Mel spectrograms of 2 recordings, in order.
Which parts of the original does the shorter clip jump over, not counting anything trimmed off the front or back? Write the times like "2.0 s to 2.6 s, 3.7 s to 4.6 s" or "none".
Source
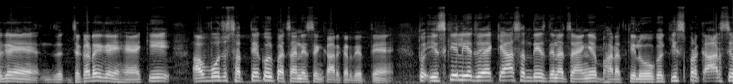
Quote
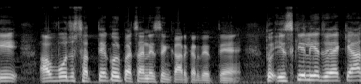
none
